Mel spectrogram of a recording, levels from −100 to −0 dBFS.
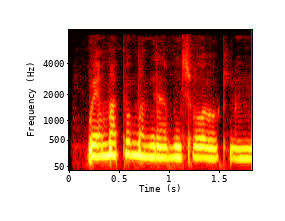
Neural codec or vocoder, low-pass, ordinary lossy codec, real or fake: codec, 24 kHz, 1.5 kbps, HILCodec; 7.2 kHz; MP3, 64 kbps; fake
